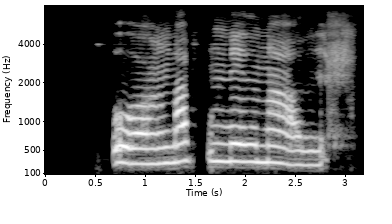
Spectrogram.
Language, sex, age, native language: Icelandic, female, 7, Icelandic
